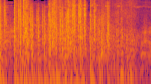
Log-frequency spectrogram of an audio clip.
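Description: Rapid, loud gunshots from a first-person shooter video game, a dense burst of machine-gun-like fire that tapers off near the end, with some voice mixed underneath.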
